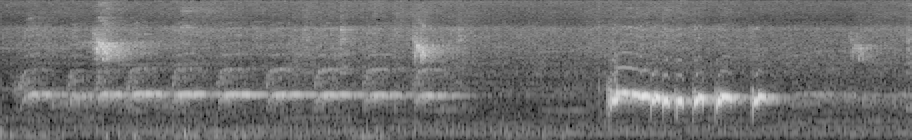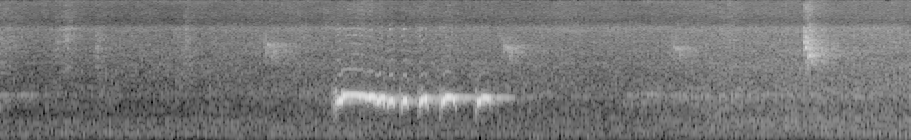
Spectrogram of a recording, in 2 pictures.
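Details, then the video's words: Zebra dove of local origin used to lure others into answering. Two bright phrases about three seconds apart, each a swooping coo then a fast stuttered trill. Other doves trill softly in the background, with a few faint high chirps. "perkutut lokal gacor RAJA PIKAT Ahlinya Bikin Semua Burung Perkutut Gacor Dan Nyaut"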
